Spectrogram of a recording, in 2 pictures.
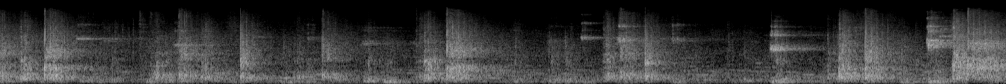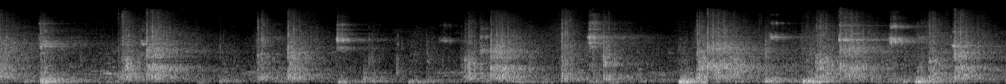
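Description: Squash rally: a string of sharp thuds, about one every half second to a second, as the ball is struck by rackets and hits the court walls. Short high squeaks from court shoes on the wooden floor come in between the thuds.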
